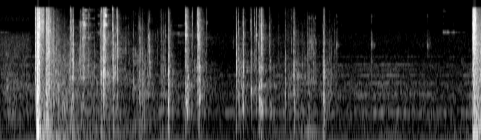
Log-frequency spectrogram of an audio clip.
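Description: Rapid sharp gunshots crack in a shooting video game, an initial loud blast followed by irregular bursts of clicky shots, then a quieter pause before one last shot.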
